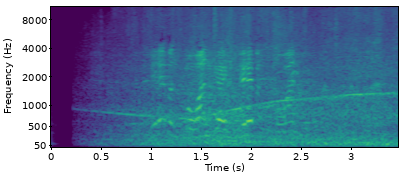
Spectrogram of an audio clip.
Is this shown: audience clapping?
no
